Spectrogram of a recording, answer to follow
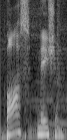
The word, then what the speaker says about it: BOS Nation: BOS Nation will be pronounced Boss Nation, the Boss Nation Football Club.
